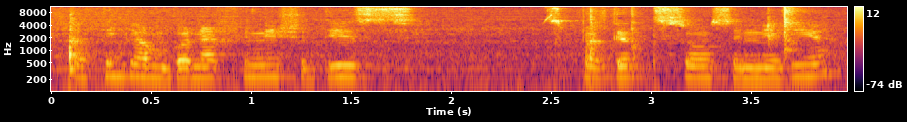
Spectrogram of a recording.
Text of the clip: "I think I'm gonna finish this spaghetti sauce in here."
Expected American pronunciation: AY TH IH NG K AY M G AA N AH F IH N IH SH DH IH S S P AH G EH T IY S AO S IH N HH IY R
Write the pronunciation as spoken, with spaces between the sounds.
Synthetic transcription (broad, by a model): AY TH IH NG K AY M G AA N AH F IH N IH SH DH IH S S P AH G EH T S AO S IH N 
